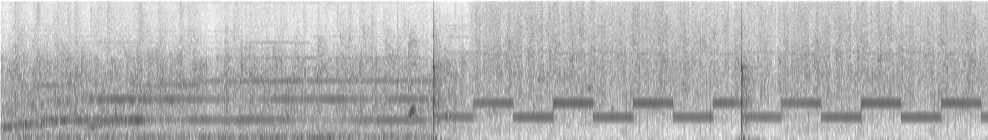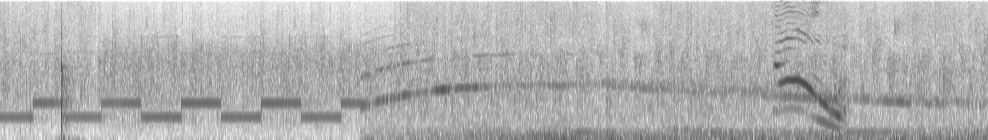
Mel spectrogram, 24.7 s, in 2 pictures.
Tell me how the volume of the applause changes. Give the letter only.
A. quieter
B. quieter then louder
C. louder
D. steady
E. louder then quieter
D.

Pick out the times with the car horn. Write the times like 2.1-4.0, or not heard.
0.1-2.5.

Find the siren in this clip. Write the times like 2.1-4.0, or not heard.
0.0-24.6.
